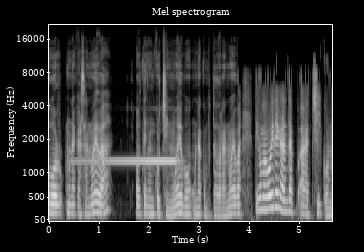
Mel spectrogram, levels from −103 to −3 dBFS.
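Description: A speech clip with two faults. Loudspeaker feedback squeal runs from 0.36 to 2.81 s. A tone at 1.3 kHz swells over about two seconds until it matches the speech level. The microphone is hearing its own loudspeaker, and at that frequency the loop gain passes one. From 3.77 s to the end, the sound turns dull and gritty. The treble fades and coarse noise rises. This is a Bluetooth SBC bit pool drop, likely from a congested link forcing a lower rate, around 72 kbps. The upper sub-bands are starved of bits.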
